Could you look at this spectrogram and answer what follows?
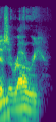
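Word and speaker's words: Zaroury: I'm going to butcher this, but Anas Zaharoui? – Yeah, Zaharoui.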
